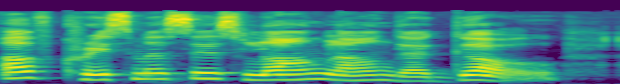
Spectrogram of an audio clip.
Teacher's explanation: em Christmas a gente não pronuncia o T, logo em Christmases a gente também não pronuncia o T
